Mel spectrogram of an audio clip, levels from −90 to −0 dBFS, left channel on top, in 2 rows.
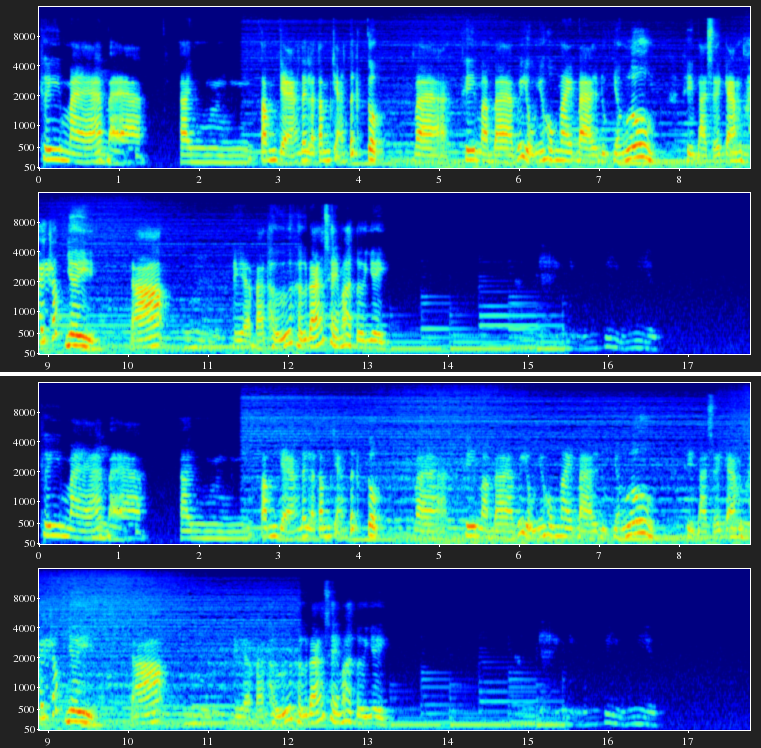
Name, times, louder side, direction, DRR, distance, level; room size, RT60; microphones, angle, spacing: voice 1, 0.0-1.3 1.8-4.3 4.7-7.8 8.1-9.7 10.0-10.5 11.3-13.3, left 3 dB, 55° left, 0.8 m, -27 dB
voice 2, 0.6-1.1 8.6-9.0 10.7-11.3 14.8-16.6, right 1 dB, 20° right, 2.3 m, -42 dB
sound 1, 2.5-12.2, right 2 dB, 85° right, 0.7 m, -45 dB
sound 2, 4.3-15.5, equal, 5° right, 3.5 m, -44 dB
12.0 x 4.0 x 2.5 m
head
